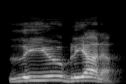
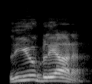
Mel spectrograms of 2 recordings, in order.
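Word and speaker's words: Ljubljana: Leublana. Leublana, man.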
